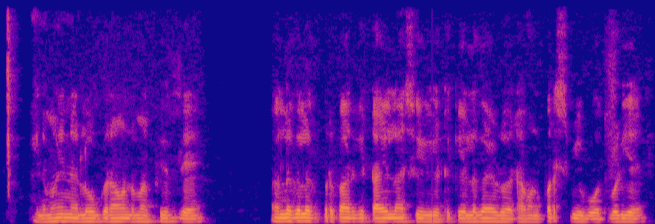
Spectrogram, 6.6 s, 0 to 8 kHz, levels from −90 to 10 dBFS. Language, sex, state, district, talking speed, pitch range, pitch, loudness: Rajasthani, male, Rajasthan, Churu, 240 wpm, 110-115 Hz, 115 Hz, -21 LUFS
